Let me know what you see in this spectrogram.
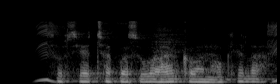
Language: Bhojpuri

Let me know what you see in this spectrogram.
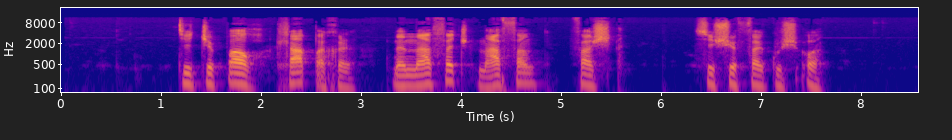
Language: Adyghe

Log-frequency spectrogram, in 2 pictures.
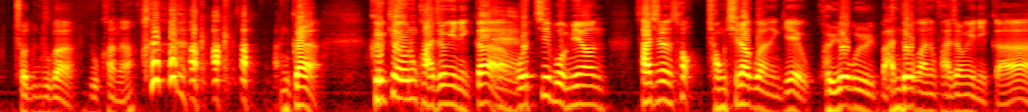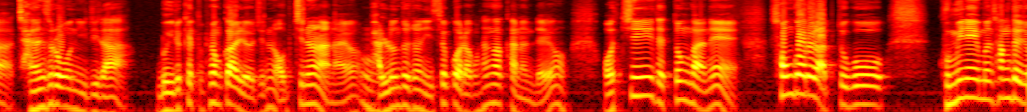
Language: Korean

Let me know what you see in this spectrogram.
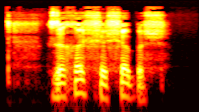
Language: Kabardian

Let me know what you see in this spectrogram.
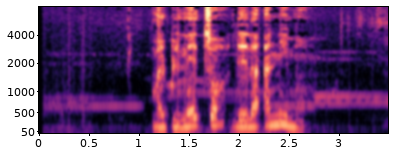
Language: Esperanto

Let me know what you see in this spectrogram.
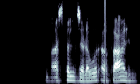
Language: Pashto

